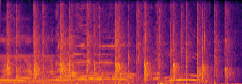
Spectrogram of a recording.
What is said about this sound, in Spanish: tu próximo ministro de Educación. un aplauso.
